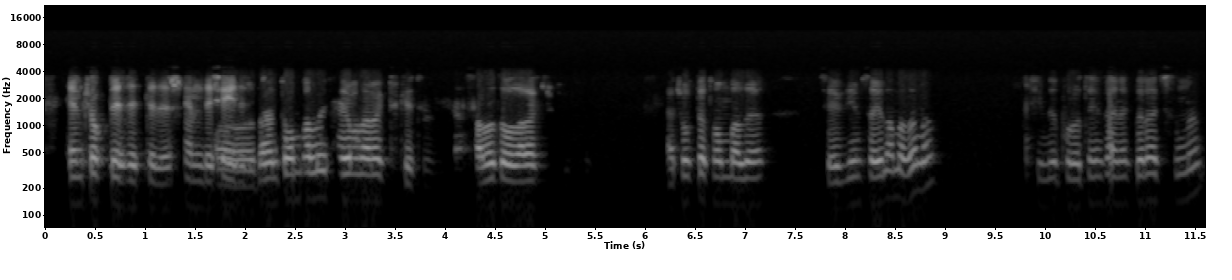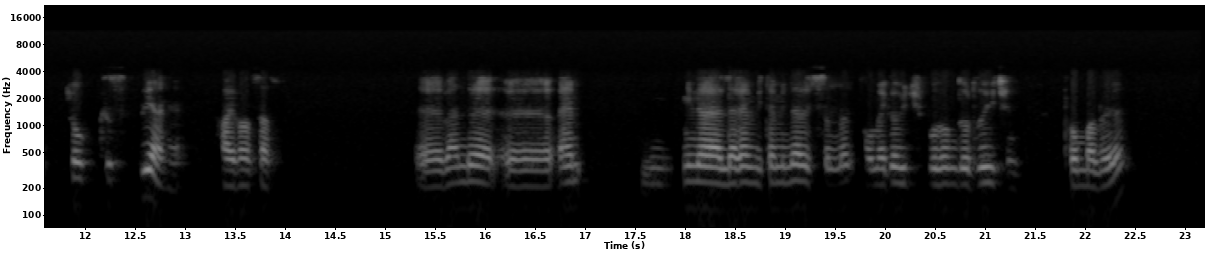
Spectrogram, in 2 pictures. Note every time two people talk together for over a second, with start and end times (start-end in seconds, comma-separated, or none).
none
